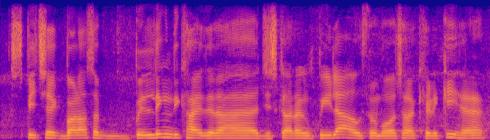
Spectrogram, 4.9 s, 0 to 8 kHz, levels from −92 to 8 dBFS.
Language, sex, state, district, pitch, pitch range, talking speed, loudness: Hindi, male, Jharkhand, Garhwa, 145 Hz, 140-155 Hz, 220 wpm, -19 LUFS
